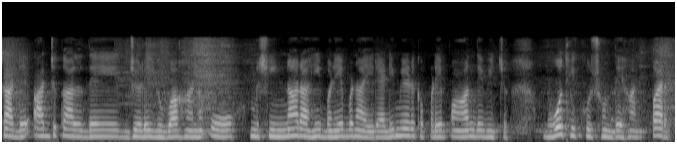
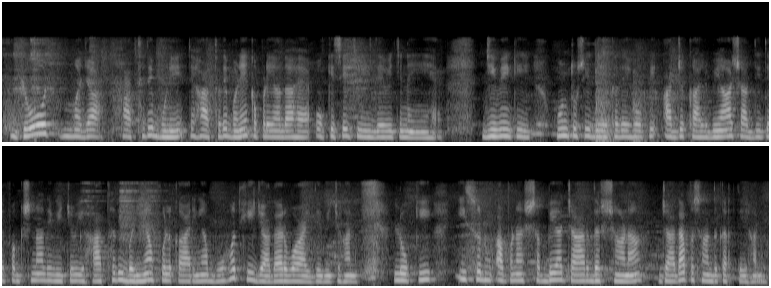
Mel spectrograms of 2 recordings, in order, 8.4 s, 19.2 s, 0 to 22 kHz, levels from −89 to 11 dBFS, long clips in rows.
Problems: none marked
